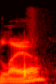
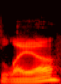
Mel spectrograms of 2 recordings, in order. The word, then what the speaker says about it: Leah: And then some people in chat were like, "Oh, I like how you say her name is like Leia instead of Leah, like it's actually supposed to be."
